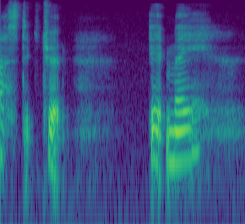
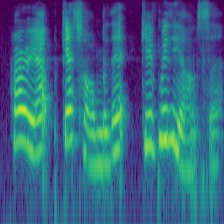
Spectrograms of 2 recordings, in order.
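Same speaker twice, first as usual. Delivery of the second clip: raised, louder, hurrying voice; impatient demand; 5 semitones higher, 7 dB louder than usual. A narrator's reading. Headmistress presses Wilfred for the sum, impatient. Headmistress hounding pupil for answer.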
